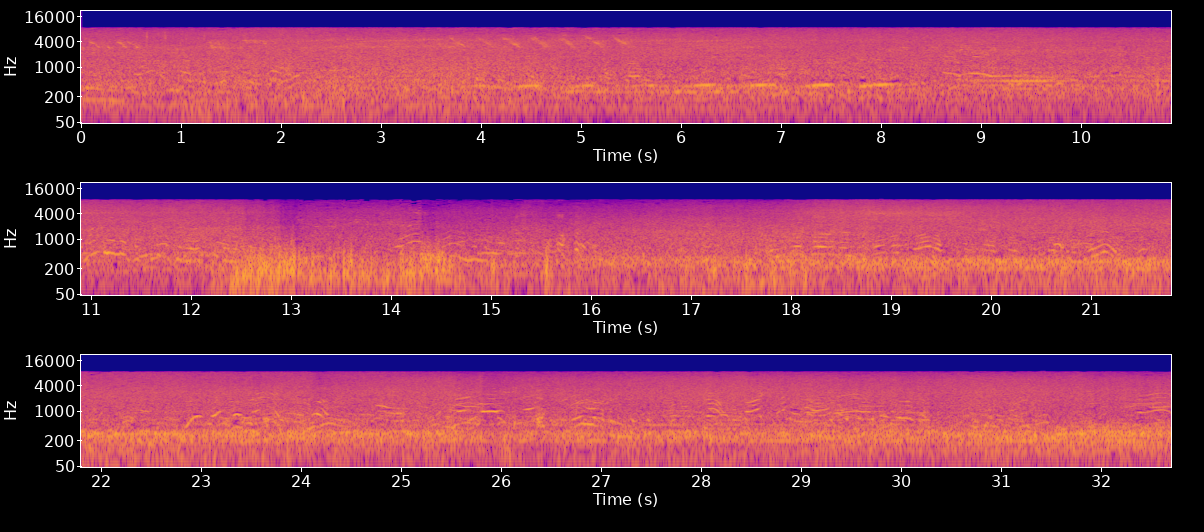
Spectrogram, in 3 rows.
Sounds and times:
Speech: 0.0 - 16.2, 17.7 - 32.7.

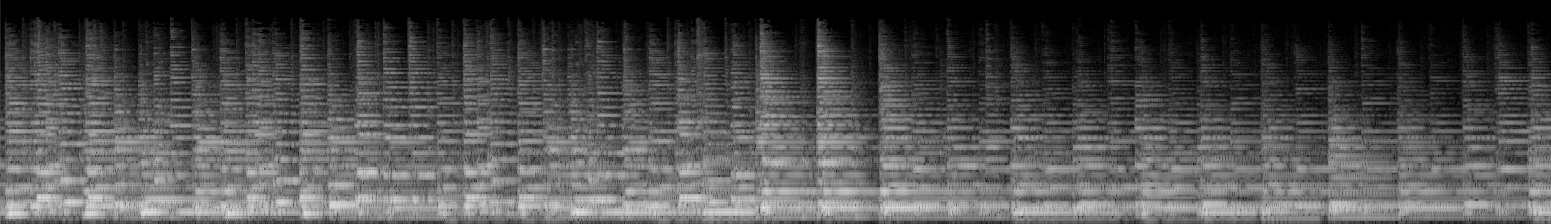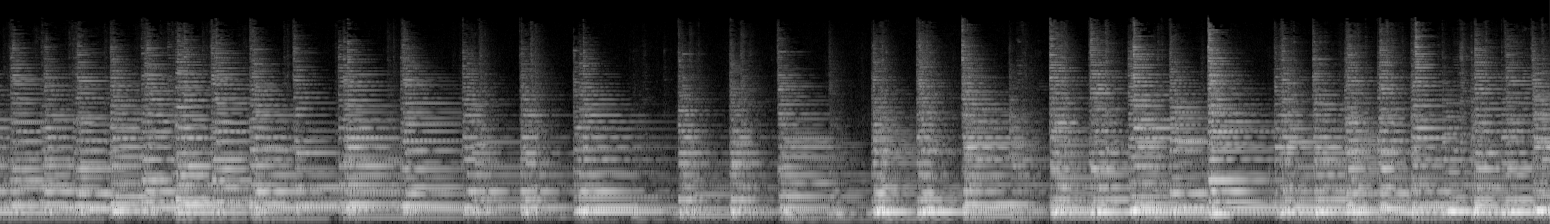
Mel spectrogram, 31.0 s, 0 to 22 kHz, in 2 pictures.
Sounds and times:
Guitar: 0.0 - 31.0.

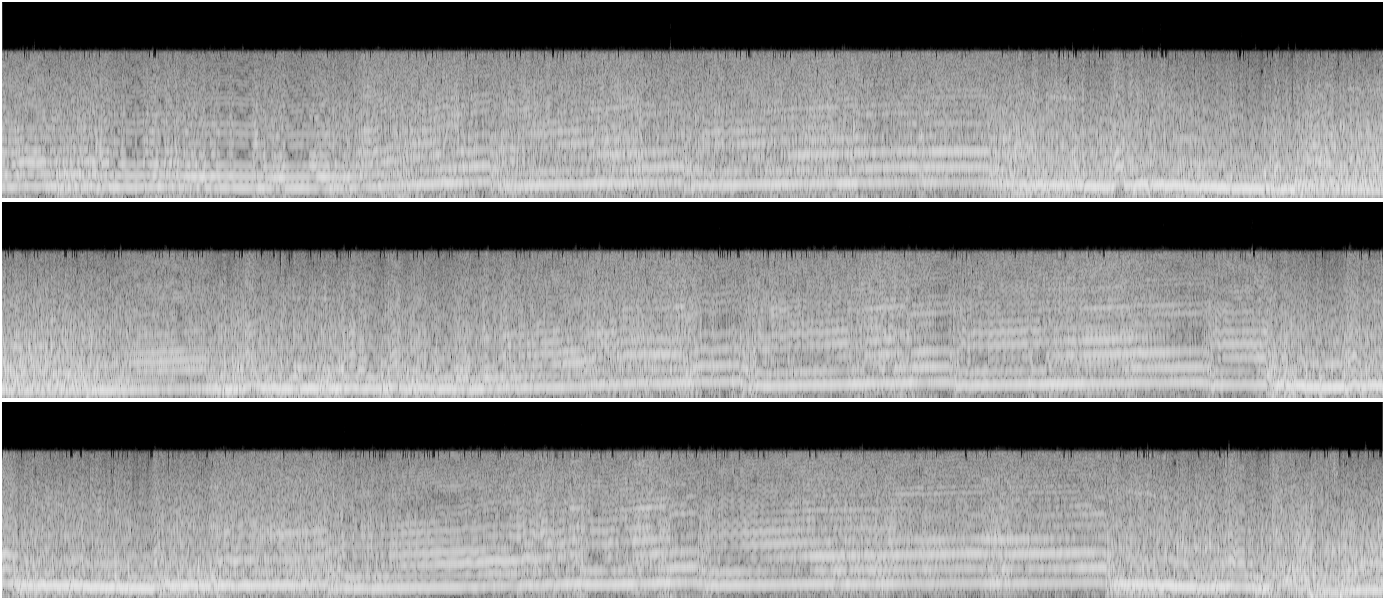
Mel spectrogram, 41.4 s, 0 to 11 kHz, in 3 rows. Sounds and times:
Car: 0.0 - 41.4.

